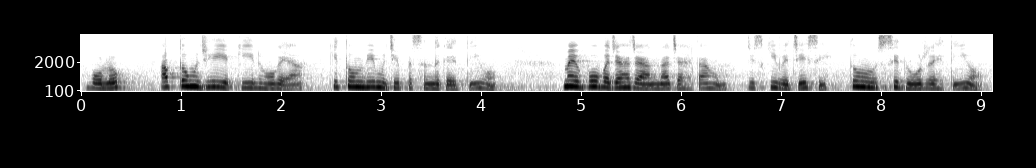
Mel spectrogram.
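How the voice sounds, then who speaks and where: A woman's voice: medium pitch, a little slow, dark tone, lightly acted. A woman reading a storybook, voicing a young male professor who pleads and teases his sweetheart. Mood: earnest. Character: young man, a professor, earnest and teasing lover.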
